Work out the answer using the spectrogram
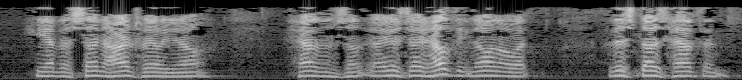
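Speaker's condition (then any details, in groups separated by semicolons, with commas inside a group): Stroke with facial paralysis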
